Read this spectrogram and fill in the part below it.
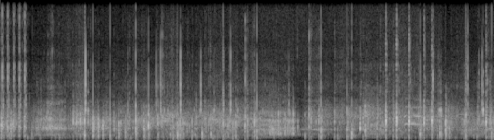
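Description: A paintball marker fires in rapid bursts close by.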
